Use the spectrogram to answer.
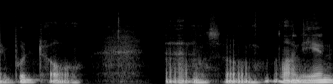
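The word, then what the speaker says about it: Buddho: quite neatly um because they pronounce the word Buddha in a slightly different way buddo and so on the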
